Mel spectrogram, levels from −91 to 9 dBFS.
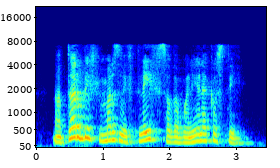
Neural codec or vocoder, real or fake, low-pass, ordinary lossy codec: codec, 16 kHz, 1.1 kbps, Voila-Tokenizer; fake; 7.2 kHz; MP3, 48 kbps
